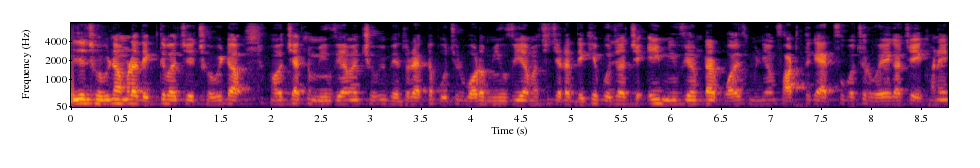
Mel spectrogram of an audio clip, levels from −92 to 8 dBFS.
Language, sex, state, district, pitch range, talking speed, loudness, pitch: Bengali, male, West Bengal, Kolkata, 130-150 Hz, 225 wpm, -22 LUFS, 135 Hz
